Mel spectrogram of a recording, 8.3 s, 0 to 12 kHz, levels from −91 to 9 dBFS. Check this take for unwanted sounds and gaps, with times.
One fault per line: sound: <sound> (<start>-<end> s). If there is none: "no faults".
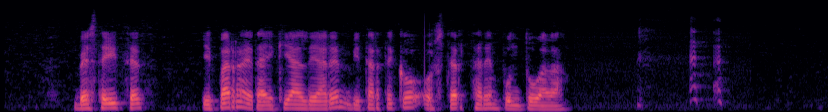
sound: laugh (6.4-7.3 s)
